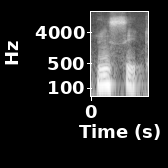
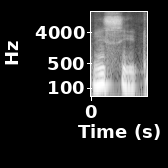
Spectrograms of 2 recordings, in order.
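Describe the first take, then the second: First: রিসিপ্ট without the P, "ri-sit"; silent P. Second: রিসিপ্ট with P sounded before T, "ri-sipt"; mispronounced receipt. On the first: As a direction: say রিসিপ্ট ending straight on T. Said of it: "এখানে পি হচ্ছে silent letter". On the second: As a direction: put an audible P in রিসিপ্ট. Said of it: "আমরা রিসিপ্ট বলি না". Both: Shown as a demonstration.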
